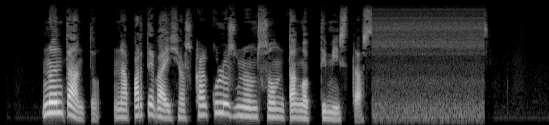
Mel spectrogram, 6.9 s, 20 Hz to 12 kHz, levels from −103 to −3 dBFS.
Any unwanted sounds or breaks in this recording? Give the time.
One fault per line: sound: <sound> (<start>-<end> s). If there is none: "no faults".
no faults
